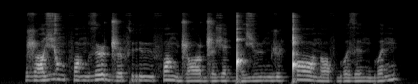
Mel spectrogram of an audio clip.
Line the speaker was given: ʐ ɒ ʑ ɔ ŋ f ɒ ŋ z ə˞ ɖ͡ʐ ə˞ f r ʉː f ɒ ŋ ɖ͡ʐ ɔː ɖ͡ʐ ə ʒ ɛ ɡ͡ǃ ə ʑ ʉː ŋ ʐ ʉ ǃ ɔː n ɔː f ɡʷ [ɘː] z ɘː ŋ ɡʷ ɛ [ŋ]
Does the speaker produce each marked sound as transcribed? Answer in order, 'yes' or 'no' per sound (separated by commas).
yes, yes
